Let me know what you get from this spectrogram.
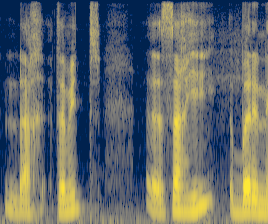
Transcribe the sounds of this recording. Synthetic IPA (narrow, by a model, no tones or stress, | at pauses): ndɐxtɐmit | sɐxibɐɾinɛ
